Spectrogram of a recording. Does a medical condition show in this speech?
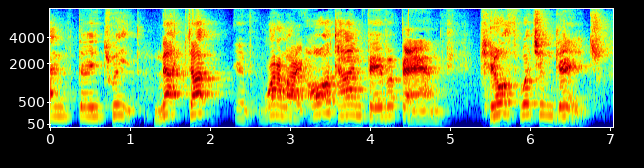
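Yes: cerebral palsy.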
